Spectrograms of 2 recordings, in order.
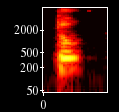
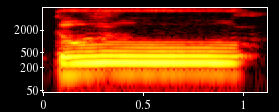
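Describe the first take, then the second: First: The syllable is cut off abruptly. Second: The syllable is drawn out long. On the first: The speaker calls it wrong. "jangan tuk" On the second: The speaker calls it right. "Dipanjangkan saja, jangan tuk, tapi tu"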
